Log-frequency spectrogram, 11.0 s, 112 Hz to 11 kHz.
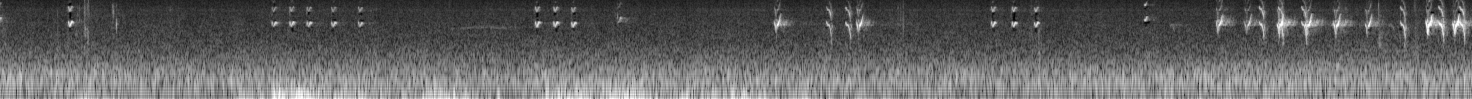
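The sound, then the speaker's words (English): A caged bird, number 306, calls in repeated short, high-pitched chirps, arriving in quick bursts of three or four notes, with a faster flurry of sharp tweets toward the end over a low background rumble. “And 306 is calling,”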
